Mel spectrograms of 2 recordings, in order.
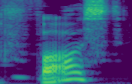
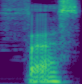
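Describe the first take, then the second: First: The vowel is a long open ah. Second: The vowel is a short front a. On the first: "fast میشه بریتیش" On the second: "کلمه امریکنه تلفظش"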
